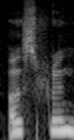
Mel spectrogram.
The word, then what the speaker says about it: Östlund: Comment ça se prononce ? Östlund, c'est mieux quand même.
